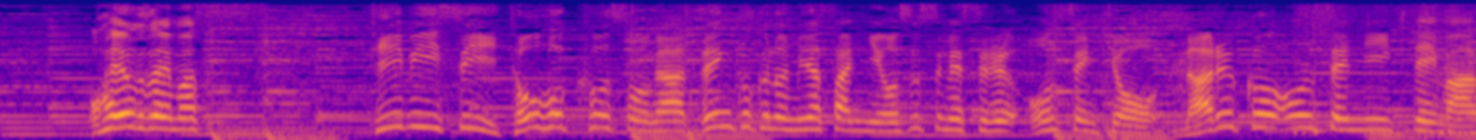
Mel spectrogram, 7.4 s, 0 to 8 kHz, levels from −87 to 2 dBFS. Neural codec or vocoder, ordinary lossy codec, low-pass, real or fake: none; none; 7.2 kHz; real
